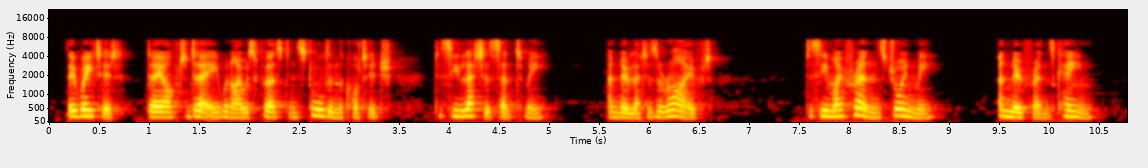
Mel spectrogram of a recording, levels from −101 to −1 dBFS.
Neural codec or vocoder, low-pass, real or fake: none; 7.2 kHz; real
